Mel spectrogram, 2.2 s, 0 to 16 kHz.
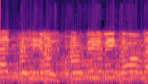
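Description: A 1950s rhythm-and-blues vocal group record: group voices singing in harmony over a backing band, dull-sounding with no high end, as from an old disc transfer.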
